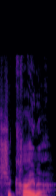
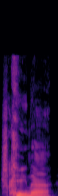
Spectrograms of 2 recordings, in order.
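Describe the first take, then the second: First: The middle consonant is a plain English k. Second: The middle consonant is rasped from the throat. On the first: "in English, you know, we we see it this way" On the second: "You kind of got to speak it from your throat"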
